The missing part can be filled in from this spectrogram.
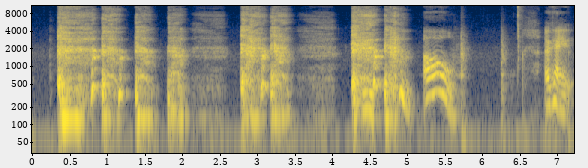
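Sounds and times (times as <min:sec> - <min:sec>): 
person coughing harshly: 0:00.3 - 0:02.2, 0:02.8 - 0:03.6, 0:04.2 - 0:05.1
faint wheezy breath: 0:02.1 - 0:02.7, 0:03.5 - 0:04.2
speech: 0:06.9 - 0:07.2.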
